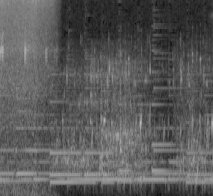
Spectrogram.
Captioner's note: frogs calling; underwater bubbling; frogs calling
